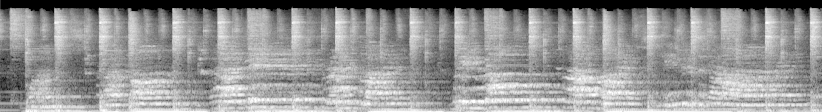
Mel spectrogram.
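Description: Mixed-voice community choir singing in harmony over a bass accompaniment that comes in about half a second in, with a steady percussive beat running through.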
